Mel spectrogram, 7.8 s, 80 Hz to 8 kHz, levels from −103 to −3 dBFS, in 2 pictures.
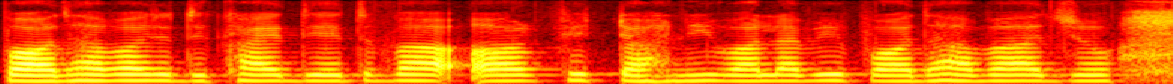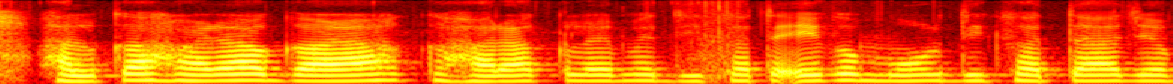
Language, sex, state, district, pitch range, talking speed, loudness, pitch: Bhojpuri, female, Uttar Pradesh, Ghazipur, 200-210 Hz, 190 wpm, -19 LUFS, 200 Hz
